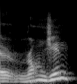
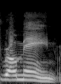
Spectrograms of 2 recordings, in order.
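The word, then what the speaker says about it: Romijn: So, Rebecca, Rebecca Romjin, no, it's Roma. She goes by Roma.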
